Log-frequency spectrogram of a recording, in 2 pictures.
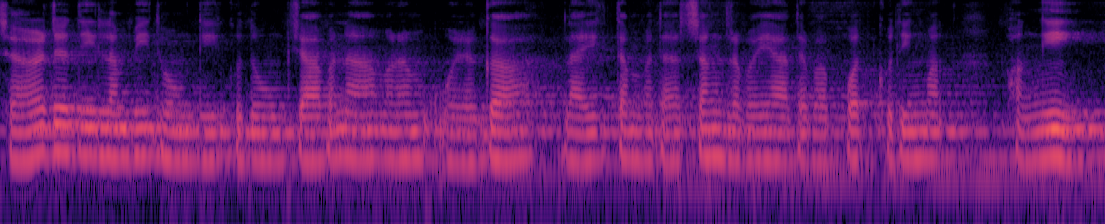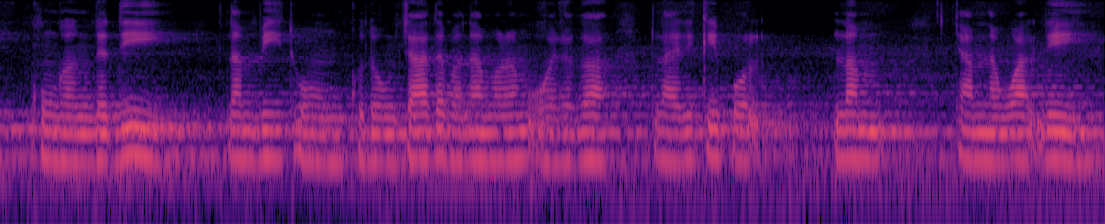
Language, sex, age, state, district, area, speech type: Manipuri, female, 45-60, Manipur, Kakching, rural, spontaneous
